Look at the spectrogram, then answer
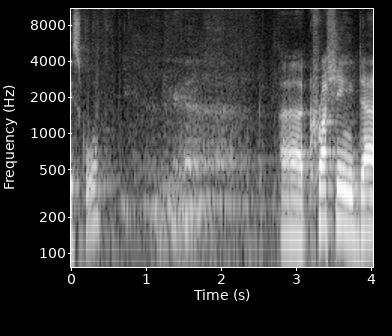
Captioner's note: audience laughs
